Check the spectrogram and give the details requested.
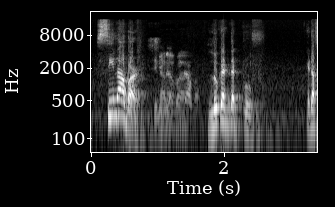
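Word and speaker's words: cinnabar: সিন্নাবার লেখে এটার উচ্চারণটা সিন্নাবার না। উচ্চারণটা কি? সিনাবার।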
